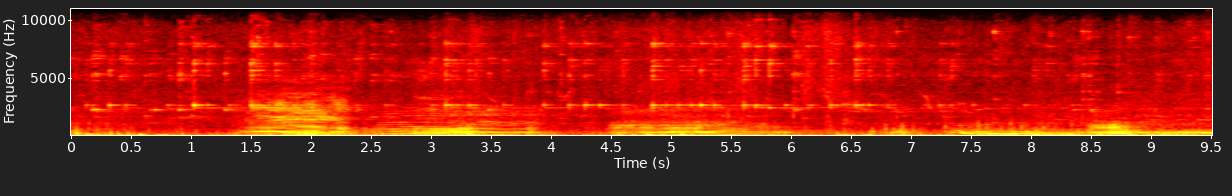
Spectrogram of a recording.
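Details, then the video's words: Cows on a farm eating banana leaves, mooing repeatedly: a string of drawn-out, harmonic-rich lowing calls, some rising then falling, each lasting about a second, with constant background hiss. "Funny cow eating banana leaves Mooing Sounds"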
